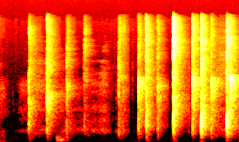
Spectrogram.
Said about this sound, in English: And that is our cue. The saddest golf clap. Well, I don't want to do it right in the microphone.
